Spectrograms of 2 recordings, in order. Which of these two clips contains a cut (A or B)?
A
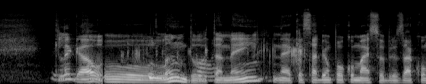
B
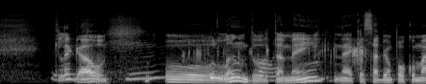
A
